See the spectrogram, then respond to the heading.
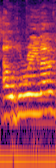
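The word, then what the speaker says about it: albariño: a spanish dry albarino's el barino is how you say it spanish dry albarino beautiful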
